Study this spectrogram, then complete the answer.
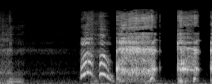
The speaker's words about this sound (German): Muss husten.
